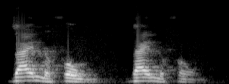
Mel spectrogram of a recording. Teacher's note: we can realize the letter x as z at initial position that is at the beginning of word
